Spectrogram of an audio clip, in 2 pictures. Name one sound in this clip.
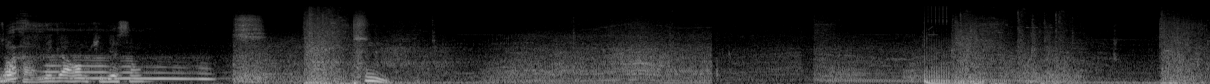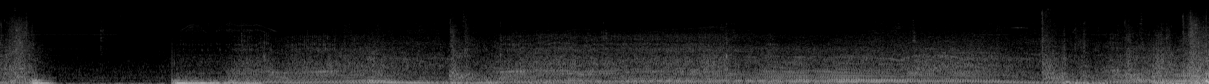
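A car engine revs and roars, rising and falling in pitch.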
